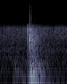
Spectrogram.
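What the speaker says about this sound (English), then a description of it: "Close the door." A door swings shut with a single solid thud in a home, one short loud slam with a brief tail against low room background.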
